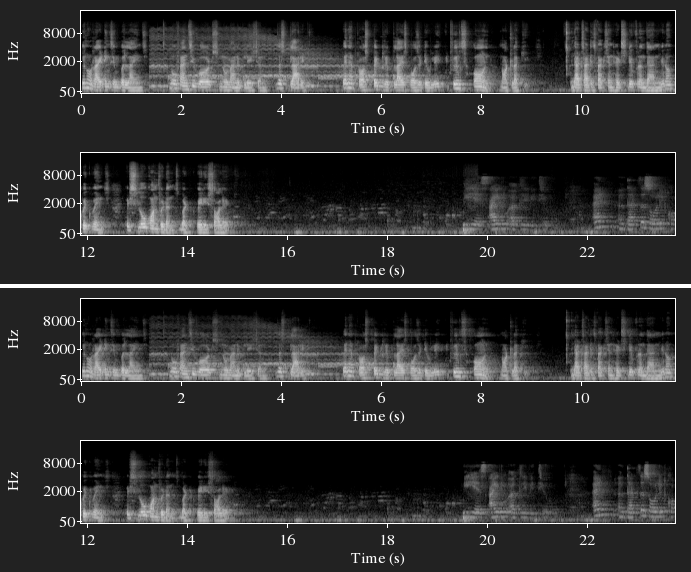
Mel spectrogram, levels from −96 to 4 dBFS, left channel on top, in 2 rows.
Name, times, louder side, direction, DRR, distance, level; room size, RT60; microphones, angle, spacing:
voice 1, 0.0-1.3 1.8-4.5 5.2-8.9 9.8-12.3 12.8-14.8 19.5-19.6, left 4 dB, 80° left, 0.6 m, -23 dB
sound 1, 1.4-7.3, left 4 dB, 30° left, 0.3 m, -36 dB
voice 2, 19.5-21.3 21.6-21.8 22.1-23.7, right 1 dB, 65° right, 3.3 m, -44 dB
26.0 x 9.6 x 3.7 m
head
